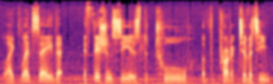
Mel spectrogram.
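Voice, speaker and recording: A man hosting a podcast interview, talking in a halting way with many repeated starts as he reflects and builds ideas aloud. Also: medium pitch, fairly even intonation, darkish tone, slight background noise. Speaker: podcast host. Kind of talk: conversational interview.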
